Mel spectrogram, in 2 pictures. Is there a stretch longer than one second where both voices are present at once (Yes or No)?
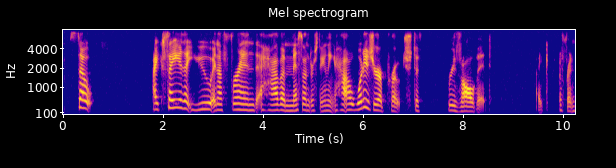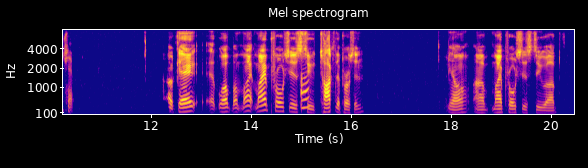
No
